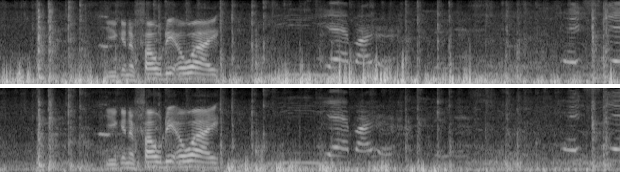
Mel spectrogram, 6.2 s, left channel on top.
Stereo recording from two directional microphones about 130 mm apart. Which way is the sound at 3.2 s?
10° right (ahead or behind).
